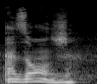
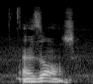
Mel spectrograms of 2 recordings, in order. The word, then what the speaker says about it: Assange: Assange. Es ist Assange. Australia. Es ist Australien. Wie würden Sie Australien aussprechen? Keine Ahnung. Assange. Assange. Keine Ahnung, aber es ist eben französisch ausgesprochen.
